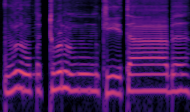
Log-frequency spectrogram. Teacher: mengalirkan lamnya itu dengan ujung lidah nempel ke atas ya, ke langit-langit atas, atau disebut dengan al-hanakul a'la. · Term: lam mati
